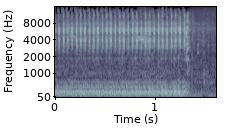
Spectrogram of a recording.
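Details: Cosom 751 record player motor after stripping, cleaning and greasing, run via shut-off micro switch: low, even hum running smoothly then cutting off cleanly; normal running.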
